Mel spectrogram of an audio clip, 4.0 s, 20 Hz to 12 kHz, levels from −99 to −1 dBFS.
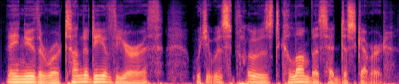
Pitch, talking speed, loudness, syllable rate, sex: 100 Hz, 210 wpm, -17 LUFS, 6.7 syllables/s, male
